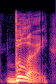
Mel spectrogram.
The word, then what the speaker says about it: Belém: partie de la ville, Belém, qu'on prononce en portugais Belém.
